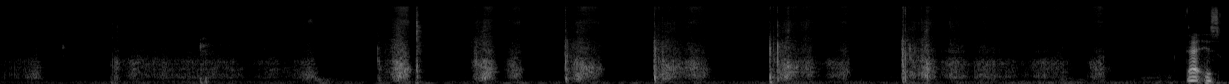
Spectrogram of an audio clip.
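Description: Wire carding brushes scrape and rustle through wool in repeated strokes.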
